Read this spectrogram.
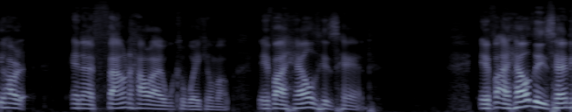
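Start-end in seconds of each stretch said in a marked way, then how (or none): none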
